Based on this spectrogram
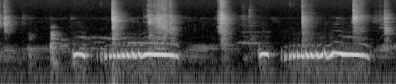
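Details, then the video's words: Spotted dove close to egg-laying cooing twice: each time a brief clipped note, then a long, vibrating, trilled coo that settles into a steady low tone. Sharp knocking and rustling sounds punctuate the gaps. "Burung tekukur puter mau bertelur"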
